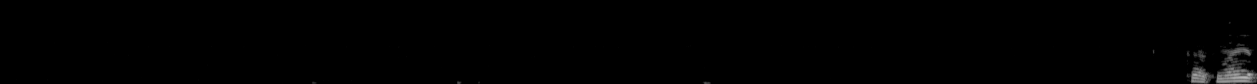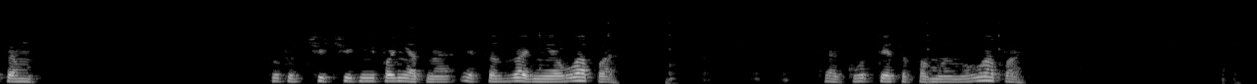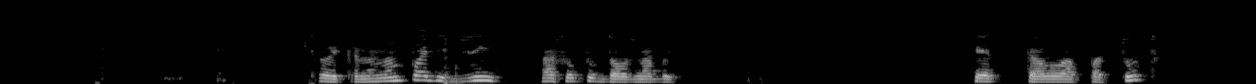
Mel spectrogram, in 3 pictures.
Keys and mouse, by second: 18.0-18.5 middle drag, 19.2 middle click, 20.0-20.3 middle drag, 21.7-22.3 middle drag, 26.1-27.2 middle drag, 28.0 KP_3, 29.6 g, 32.5 click.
